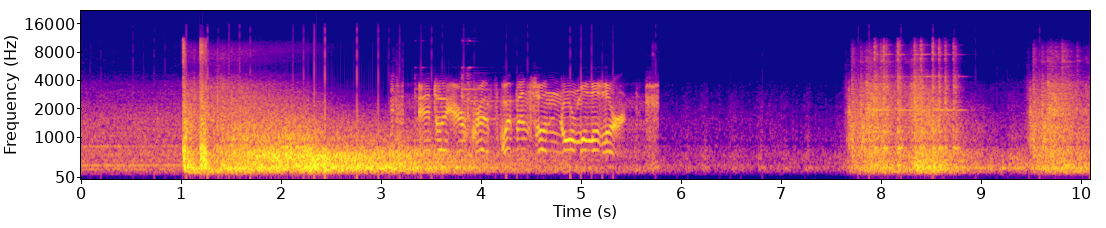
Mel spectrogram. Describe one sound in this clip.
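Heavy naval guns fire with loud, rumbling booms.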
